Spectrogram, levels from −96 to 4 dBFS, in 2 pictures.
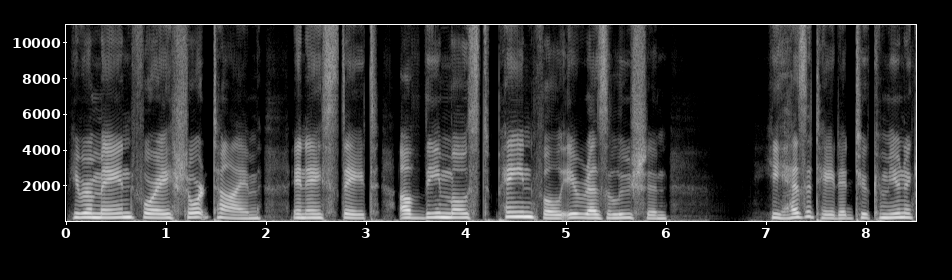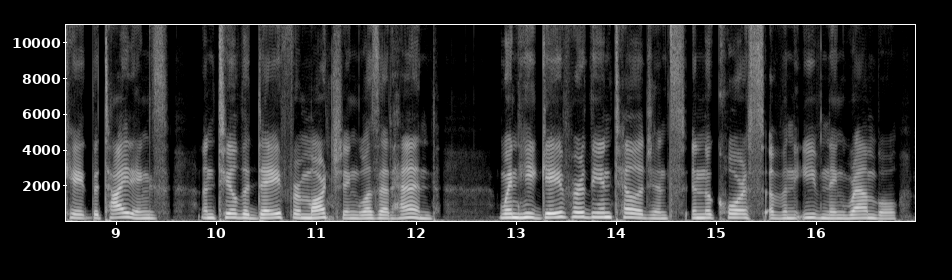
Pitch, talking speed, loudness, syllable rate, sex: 205 Hz, 145 wpm, -17 LUFS, 4.6 syllables/s, female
